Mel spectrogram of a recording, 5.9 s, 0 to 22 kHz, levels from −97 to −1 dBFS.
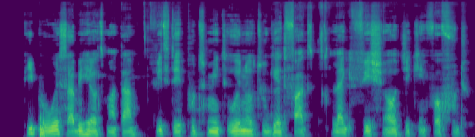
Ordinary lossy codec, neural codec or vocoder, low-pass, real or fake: none; vocoder, 48 kHz, 128 mel bands, Vocos; none; fake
